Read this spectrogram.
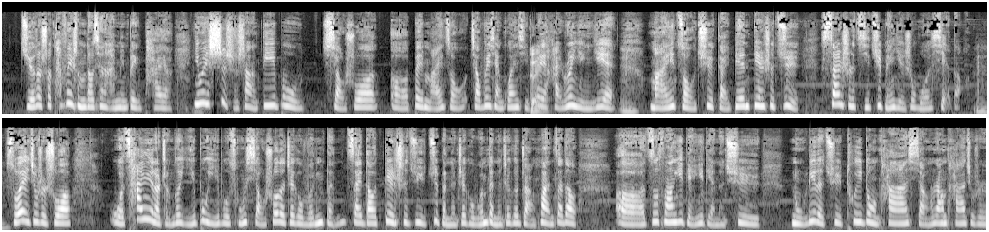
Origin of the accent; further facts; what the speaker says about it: Fujian, China; now in Beijing, China; 其实我也是个北漂，对吧？我是福建人，然后，年轻的时候来到北京，然后在这个大城市生存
